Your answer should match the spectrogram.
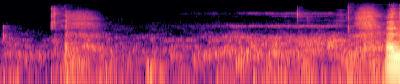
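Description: A mostly quiet pause with a single sharp click about half a second in, followed by a brief hiss and faint scattered small noises; near the end a breath is drawn and a man begins to speak.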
